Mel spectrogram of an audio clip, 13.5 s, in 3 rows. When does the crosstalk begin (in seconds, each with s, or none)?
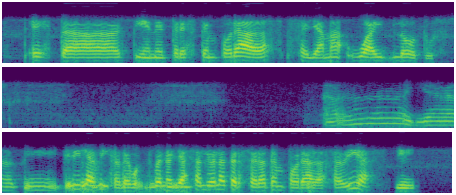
9.7 s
